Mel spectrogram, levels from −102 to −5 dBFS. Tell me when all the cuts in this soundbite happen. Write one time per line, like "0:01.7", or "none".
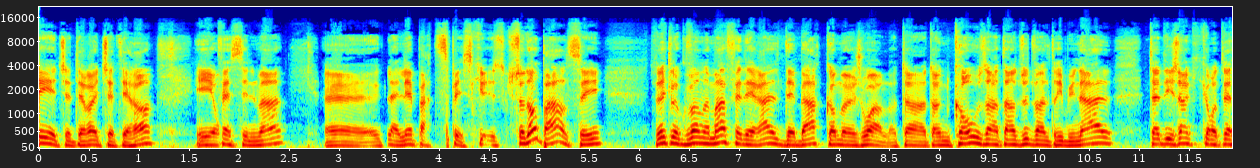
0:01.8
0:03.5
0:05.0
